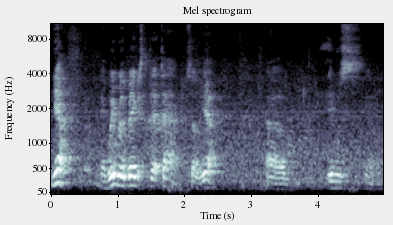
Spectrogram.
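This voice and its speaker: A man with a fairly high pitch speaks at a moderate pace, his pitch swinging very widely and his loudness shifting greatly. Audible room echo and noticeable background noise fill the recording. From Mount Juliet, Tennessee. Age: 60s. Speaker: tomato farmer. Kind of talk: casual interview.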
